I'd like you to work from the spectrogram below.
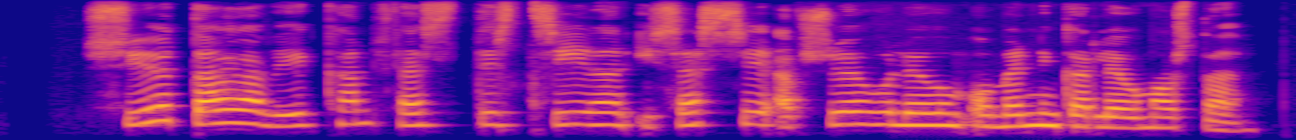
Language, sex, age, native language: Icelandic, female, 50-59, Icelandic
